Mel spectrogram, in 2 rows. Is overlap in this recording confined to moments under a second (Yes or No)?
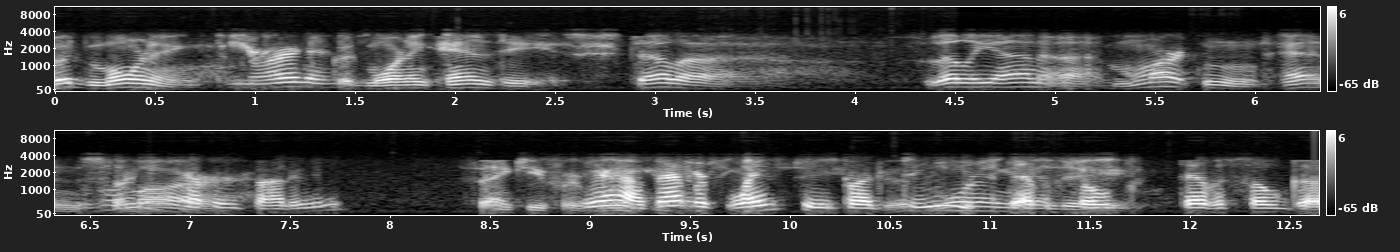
No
